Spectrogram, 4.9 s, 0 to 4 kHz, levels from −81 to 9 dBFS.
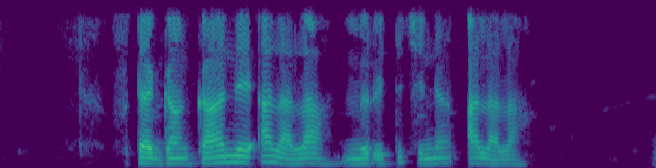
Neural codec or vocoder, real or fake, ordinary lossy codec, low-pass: none; real; Opus, 32 kbps; 3.6 kHz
